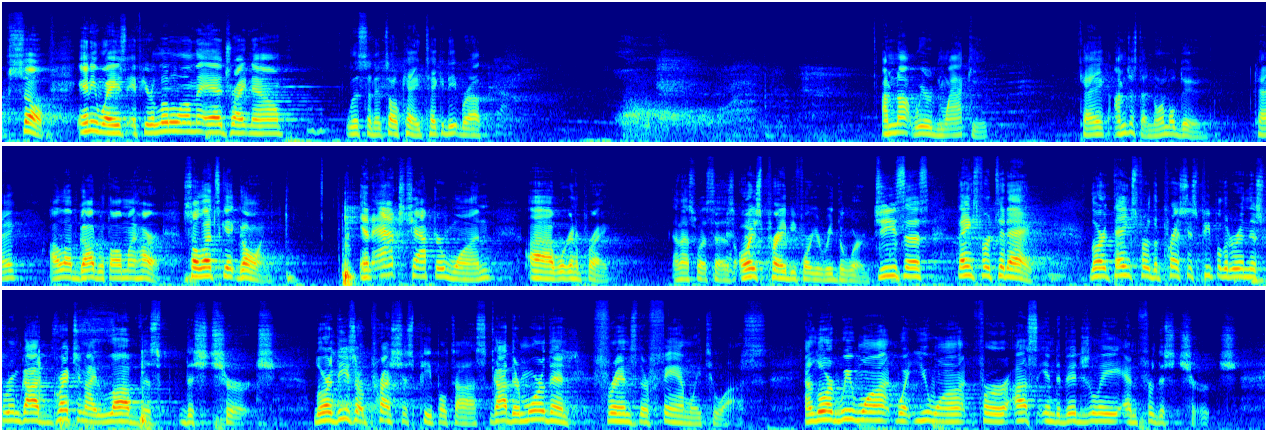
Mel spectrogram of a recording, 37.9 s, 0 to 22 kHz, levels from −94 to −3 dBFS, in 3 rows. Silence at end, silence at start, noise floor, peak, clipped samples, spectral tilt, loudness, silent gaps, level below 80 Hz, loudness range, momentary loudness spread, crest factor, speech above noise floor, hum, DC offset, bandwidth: 0.3 s; 0 s; -69 dBFS; -10 dBFS; under 0.1%; -5.5 dB/octave; -33 LUFS; none; -60 dBFS; 12 LU; 18 LU; 24 dB; 37 dB; none; under 0.1%; 16 kHz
